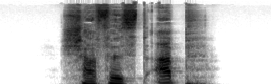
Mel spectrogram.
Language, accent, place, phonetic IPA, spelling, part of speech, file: German, Germany, Berlin, [ˌʃafəst ˈap], schaffest ab, verb, De-schaffest ab.ogg
- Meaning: second-person singular subjunctive I of abschaffen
